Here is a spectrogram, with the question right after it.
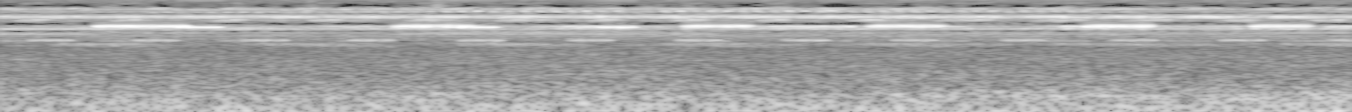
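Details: Evening park crickets: bright, high, rapidly pulsed chirps in short bursts repeating about twice a second, layered over a continuous thin shrill whine and a faint low hum of distant noise.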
